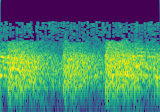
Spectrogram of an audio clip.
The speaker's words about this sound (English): As the waves of mounted Indians pressed forward, many of those in front rode back and forth, shooting at the stockade walls. The battle went on unabated.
